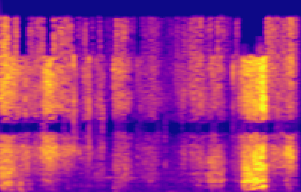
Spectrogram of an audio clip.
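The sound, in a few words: zipper of a backpack pocket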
